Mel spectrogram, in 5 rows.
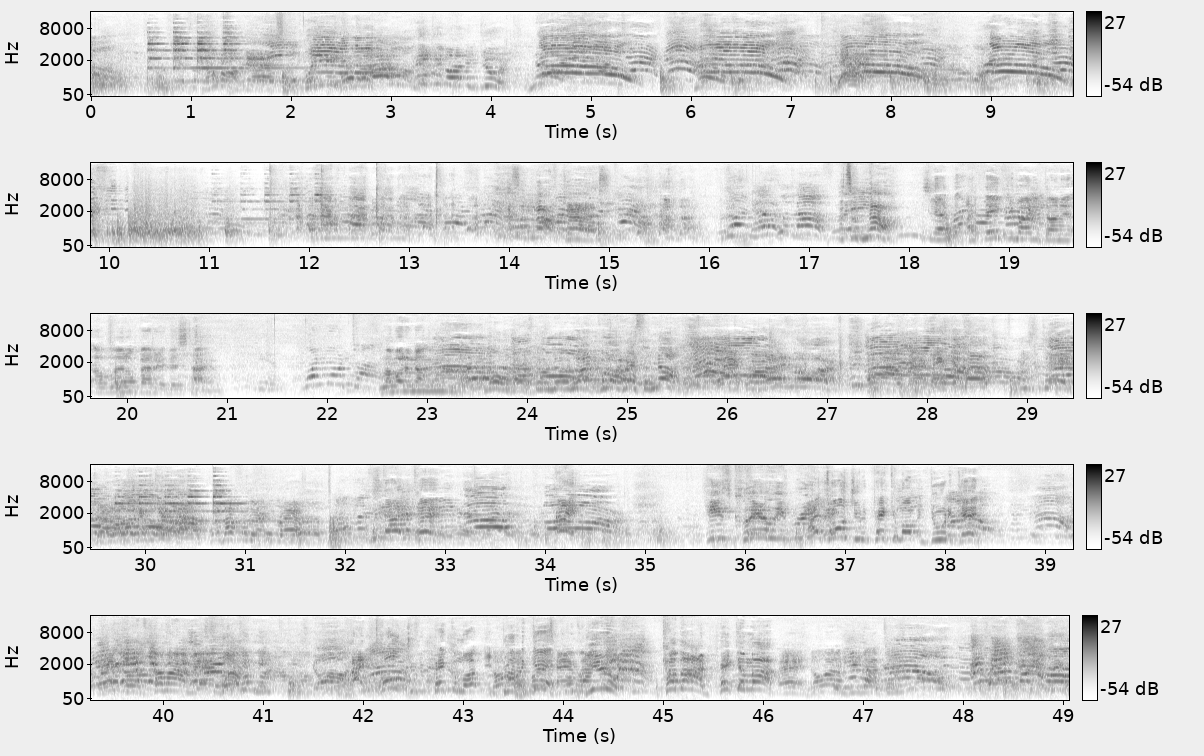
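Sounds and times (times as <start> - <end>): crowd shouting: 0.0 - 10.4, 22.8 - 34.8, 35.6 - 46.1, 46.8 - 49.0
people talking over one another: 21.8 - 49.0.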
